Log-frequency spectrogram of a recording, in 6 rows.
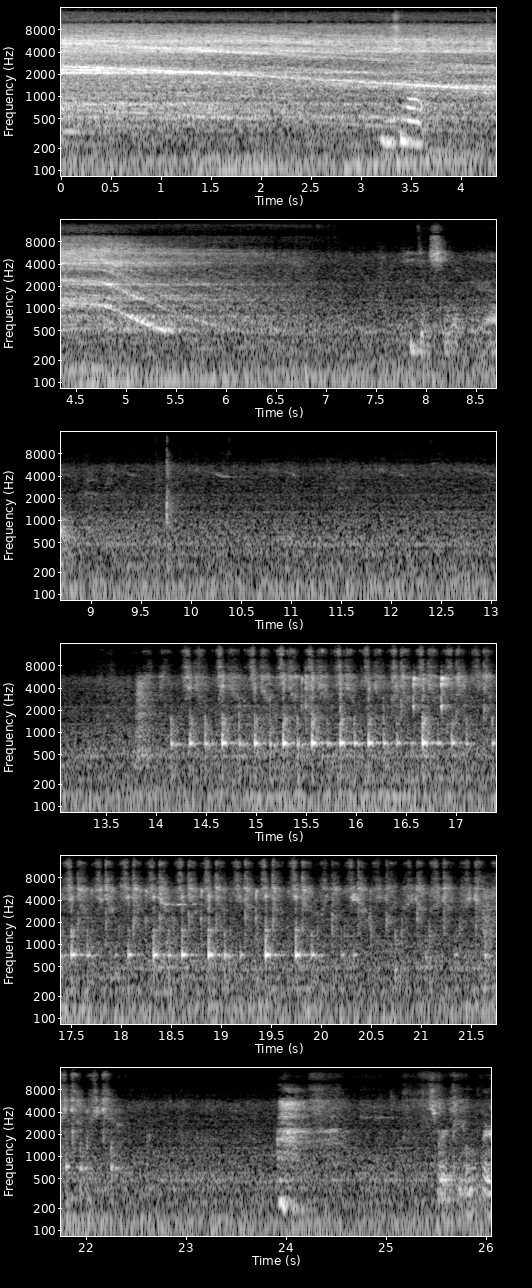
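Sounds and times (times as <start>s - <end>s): bicycle pump squeaky hiss: 14.0s - 22.4s.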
